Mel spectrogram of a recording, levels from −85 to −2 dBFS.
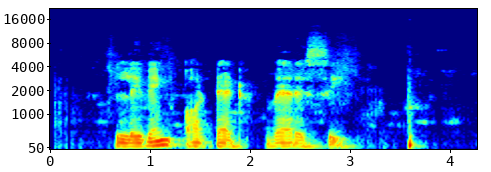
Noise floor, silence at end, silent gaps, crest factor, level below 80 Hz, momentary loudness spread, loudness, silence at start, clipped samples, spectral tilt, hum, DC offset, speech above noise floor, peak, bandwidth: -58 dBFS; 0.55 s; none; 18 dB; -46 dBFS; 12 LU; -22 LUFS; 0.65 s; under 0.1%; -6.5 dB/octave; none; under 0.1%; 37 dB; -4 dBFS; 10 kHz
